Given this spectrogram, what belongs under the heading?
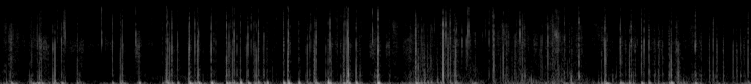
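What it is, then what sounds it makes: Plastic gel ice pack with gel beads. Fingernails and fingertips scratch and tap the textured surface of a flat, hand-sized, teal clear plastic gel ice pack filled with gel beads, held close to the mic. A rapid, uneven stream of dry crinkling scratches and soft thumping taps with a low, muffled body follows, each sound stopping at once with no ring.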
